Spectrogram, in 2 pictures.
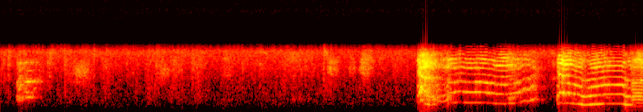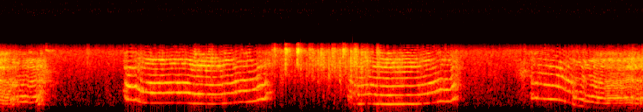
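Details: Sammy the whippet, kept out of the trash can, whines and howls in long drawn-out harmonic cries, some rising then falling, in separate bursts of one to three seconds with short pauses between, indoors with faint background noise.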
